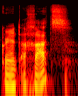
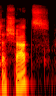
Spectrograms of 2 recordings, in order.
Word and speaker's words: Achatz: And I had to think of Grant, I think it's pronounced Grant Achatz or Grant Achatz.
